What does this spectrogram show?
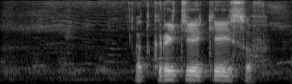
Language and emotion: Russian, neutral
